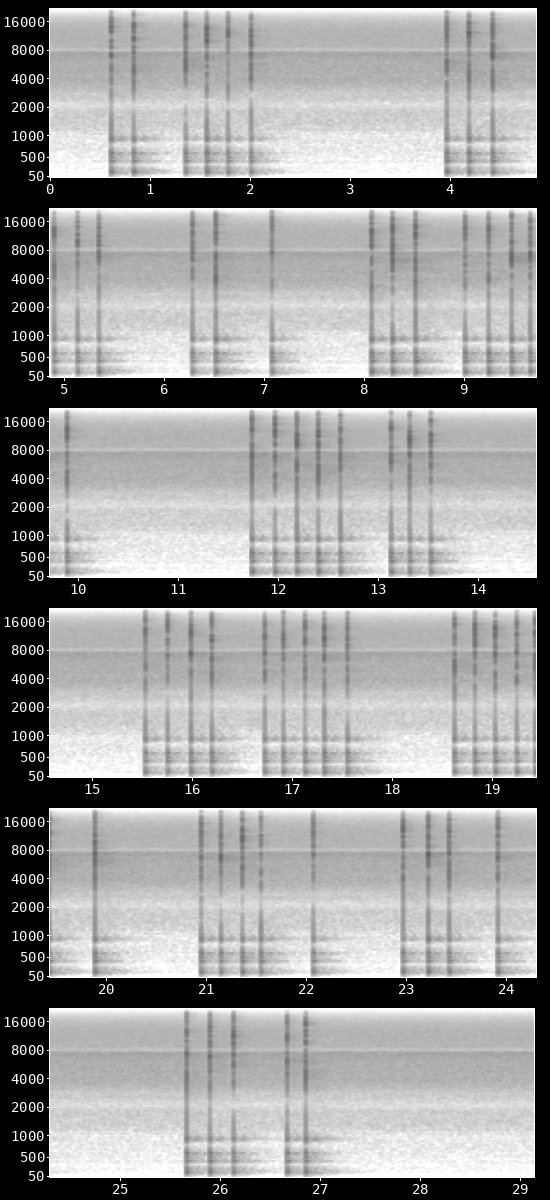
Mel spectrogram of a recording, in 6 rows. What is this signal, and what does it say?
Tap code, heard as knocks on wood, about 5 knocks a second, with room echo. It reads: I NFP X UVQL M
